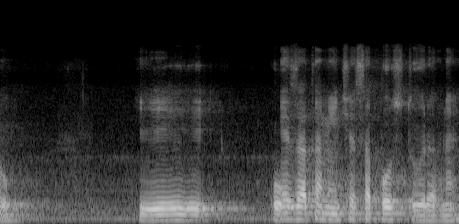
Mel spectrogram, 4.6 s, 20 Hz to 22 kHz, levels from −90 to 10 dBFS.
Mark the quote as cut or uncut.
cut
